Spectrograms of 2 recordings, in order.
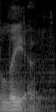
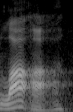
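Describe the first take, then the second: First: The name is said as Lee-ah. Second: The name is said as La-ah. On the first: This is the familiar English pronunciation. "I always remember it as Leah" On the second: This is the original Hebrew pronunciation. "it's pronounced La'ah, according to what I looked up"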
